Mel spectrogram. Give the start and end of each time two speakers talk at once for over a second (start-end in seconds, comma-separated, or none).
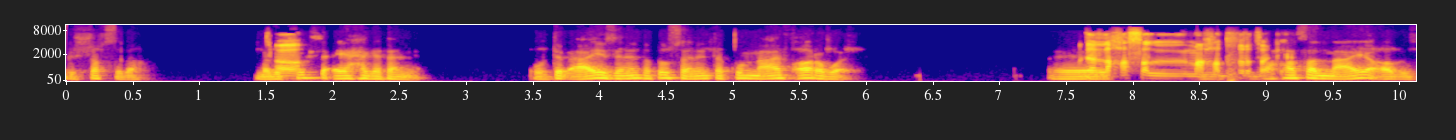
none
